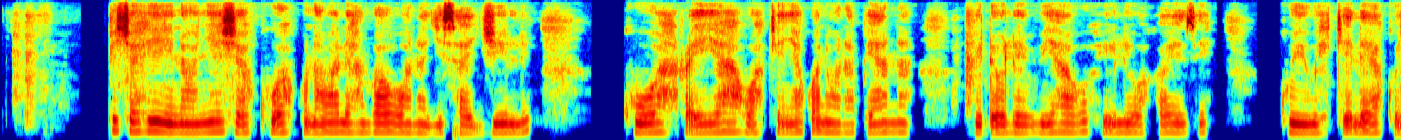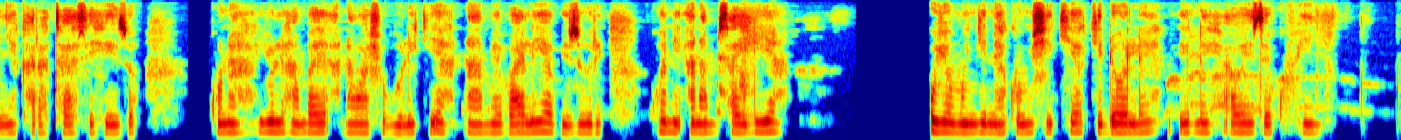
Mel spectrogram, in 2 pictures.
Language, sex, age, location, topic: Swahili, female, 25-35, Nakuru, government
